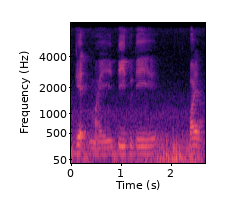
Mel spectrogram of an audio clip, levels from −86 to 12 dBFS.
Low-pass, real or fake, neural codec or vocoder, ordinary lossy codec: 7.2 kHz; real; none; Opus, 64 kbps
